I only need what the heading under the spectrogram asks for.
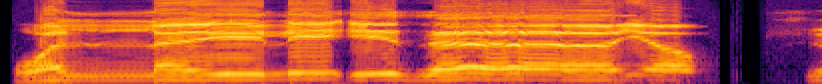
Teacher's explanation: یو غین کو ہلانا نہیں، غین موٹا پڑا جائے گا۔ شا کے اوپر کھڑی زبر ہے، 1 الف کے برابر کھینچ کر پڑھیں گے۔ وقف کی صورت میں بھی 1 الف کے برابر ہی وقف کی صورت میں کھینچ کر پڑھیں گے۔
